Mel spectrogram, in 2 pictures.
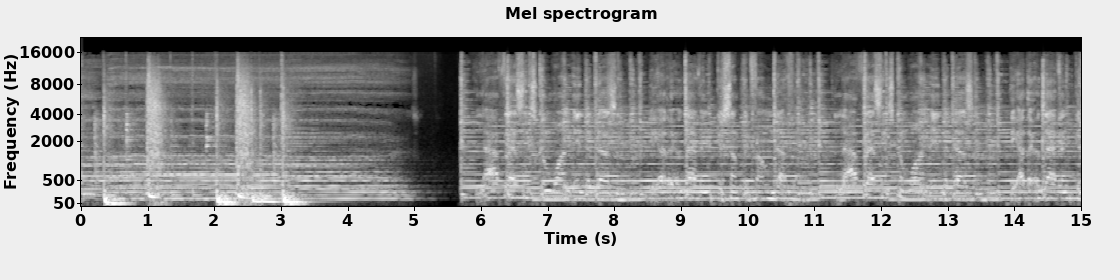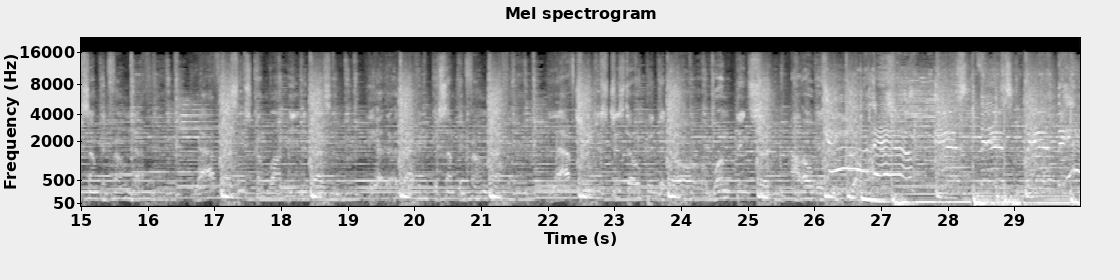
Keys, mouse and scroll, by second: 0.0 middle click, 0.6-3.0 drag, 3.8 click, 5.2 click, 5.8 click, 7.2 click, 7.8 drag, 9.0 click, 9.3 middle click, 10.5-12.9 drag, 13.4 click, 15.9 click, 17.8 click, 18.1 g, 18.3 middle click, 18.8 click, 20.4 click, 21.1-23.3 drag, 25.1 click, 26.7 click, 27.6 click, 28.4-29.9 drag.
